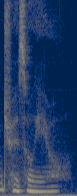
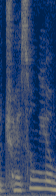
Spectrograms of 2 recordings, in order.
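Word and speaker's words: 죄송해요: But, I just want to emphasize that again, we don't say hae, we say ae to make it smoother.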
